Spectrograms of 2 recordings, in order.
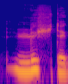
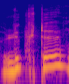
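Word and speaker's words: Lügde: Und wenn man davon ausgeht, dass ein deutscher Ortsname so ausgesprochen wird, wie die gewöhnlichen Ausspracheregeln anzuwenden sind, dann würde man erstmal sagen, der Ort heißt Lügte. – Ja. – Weil das G nach einem Vokal als ein G oder ein K gesprochen wird.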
